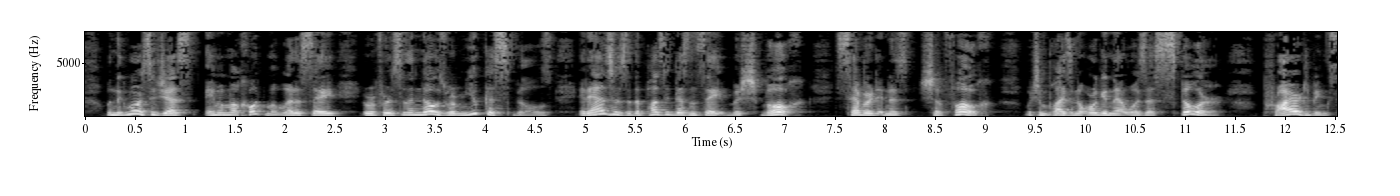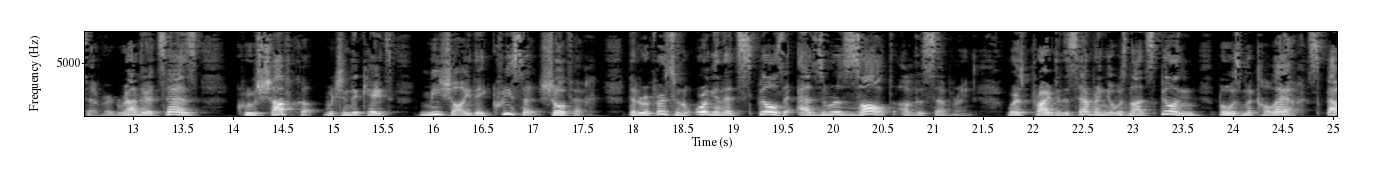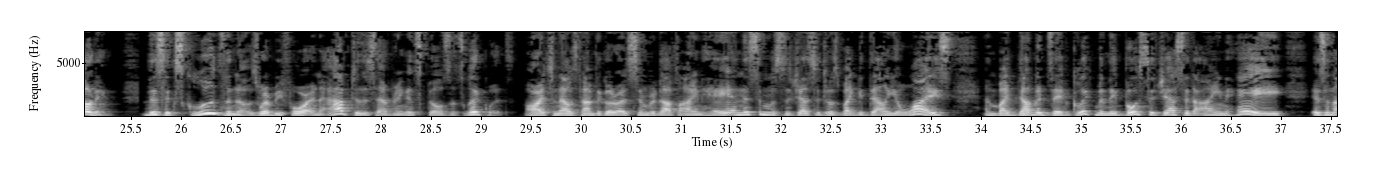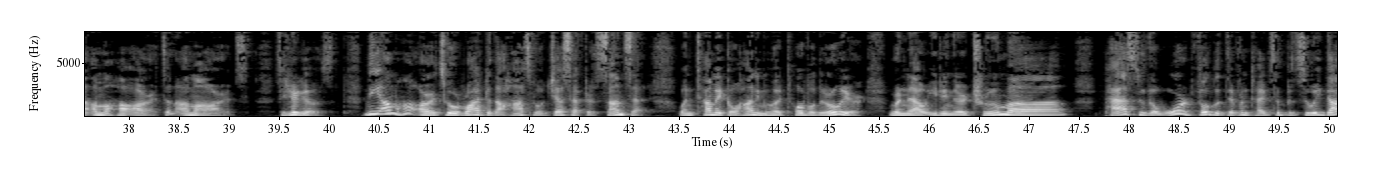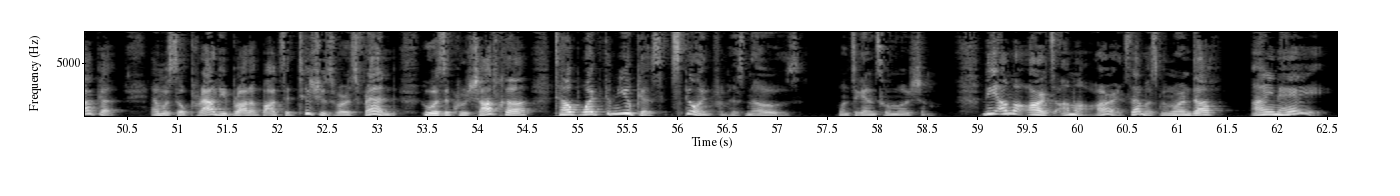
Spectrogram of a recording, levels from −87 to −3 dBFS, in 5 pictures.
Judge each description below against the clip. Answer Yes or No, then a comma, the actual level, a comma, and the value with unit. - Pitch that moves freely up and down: Yes, wide, 6.1 semitones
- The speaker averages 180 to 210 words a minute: Yes, average, 195 wpm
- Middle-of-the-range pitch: Yes, medium, 170 Hz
